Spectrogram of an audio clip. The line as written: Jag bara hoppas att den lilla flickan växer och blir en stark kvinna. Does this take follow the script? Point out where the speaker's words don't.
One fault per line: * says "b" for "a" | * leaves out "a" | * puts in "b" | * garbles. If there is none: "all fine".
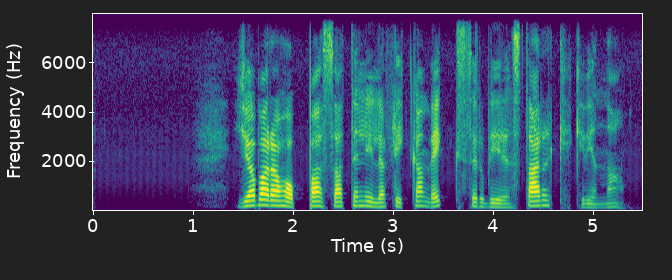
all fine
